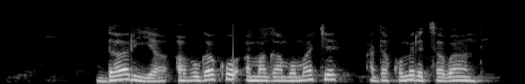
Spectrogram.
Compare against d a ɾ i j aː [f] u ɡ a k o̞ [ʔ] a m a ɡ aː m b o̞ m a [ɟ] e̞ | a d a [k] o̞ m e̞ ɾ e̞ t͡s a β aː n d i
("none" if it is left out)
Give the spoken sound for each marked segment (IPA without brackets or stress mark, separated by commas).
v, ʔ, c, k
